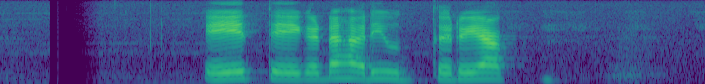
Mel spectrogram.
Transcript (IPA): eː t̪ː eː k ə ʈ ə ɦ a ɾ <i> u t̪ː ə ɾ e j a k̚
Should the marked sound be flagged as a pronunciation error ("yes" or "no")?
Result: no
